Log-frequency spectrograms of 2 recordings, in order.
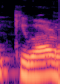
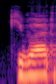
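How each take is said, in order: First: Said in the usual way. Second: किवाड़ ending in plain r, "kibaar"; mispronunciation. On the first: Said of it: "किवाड़ होता है". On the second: Shown as a demonstration. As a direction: swap the flap in किवाड़ for r. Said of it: "किवाड़ नहीं". (किवाड़ के अंत में 'र')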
